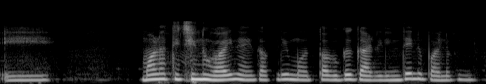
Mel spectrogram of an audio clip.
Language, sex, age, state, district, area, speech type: Nepali, female, 30-45, West Bengal, Darjeeling, rural, spontaneous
